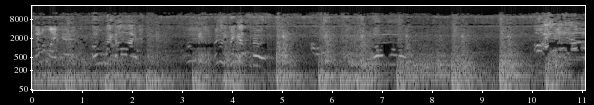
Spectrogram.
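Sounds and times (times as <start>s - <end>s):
dragster engines roaring: 0.0s - 11.0s.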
